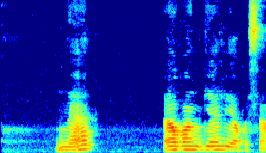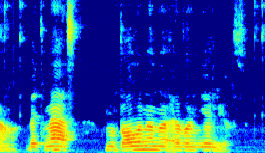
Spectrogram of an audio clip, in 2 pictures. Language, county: Lithuanian, Vilnius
